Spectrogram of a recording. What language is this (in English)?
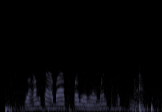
Pashto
